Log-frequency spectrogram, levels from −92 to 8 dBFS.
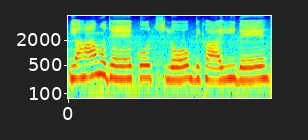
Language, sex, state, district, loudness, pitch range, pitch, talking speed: Hindi, male, Madhya Pradesh, Katni, -11 LUFS, 225-245 Hz, 235 Hz, 105 wpm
